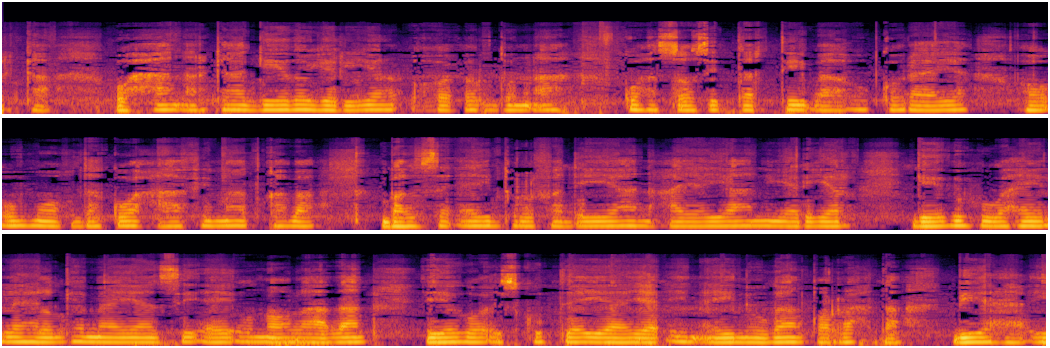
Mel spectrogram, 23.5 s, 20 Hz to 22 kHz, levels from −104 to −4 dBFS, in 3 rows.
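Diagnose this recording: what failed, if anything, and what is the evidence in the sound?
Codec stage: heavy HE-AAC compression throughout; nothing above 11.5 kHz, copied-up treble makes s sounds gritty, likely from a bitrate near 12 kbps.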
